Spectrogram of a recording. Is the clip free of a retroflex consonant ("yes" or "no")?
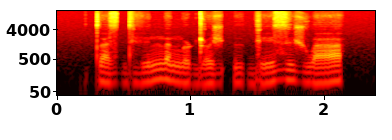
no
